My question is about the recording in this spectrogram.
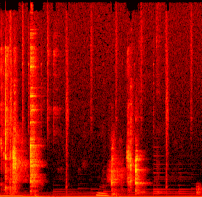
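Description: A metal serving spoon clinking and scraping on a ceramic plate as food is dished out, in two short bursts of clinks, at the start and again about two seconds in, over a steady background music bed.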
